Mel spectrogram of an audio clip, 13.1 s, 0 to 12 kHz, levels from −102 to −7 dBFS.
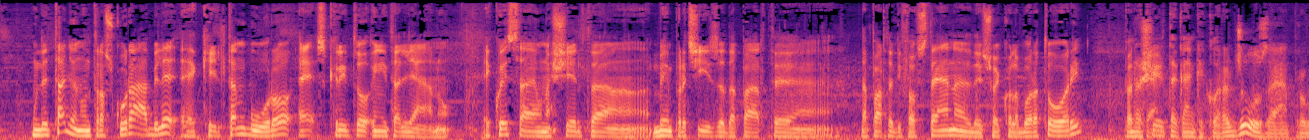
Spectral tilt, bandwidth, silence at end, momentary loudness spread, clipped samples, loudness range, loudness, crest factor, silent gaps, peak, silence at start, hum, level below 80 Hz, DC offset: -4.5 dB/octave; 11.5 kHz; 0 s; 6 LU; under 0.1%; 2 LU; -21 LUFS; 18 dB; none; -4 dBFS; 0 s; none; -44 dBFS; 0.1%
